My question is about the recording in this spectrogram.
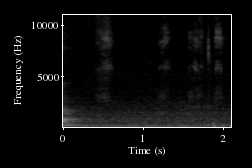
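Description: Faint scratching of a marker drawing lines on a whiteboard, in a few short strokes.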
